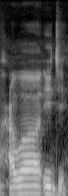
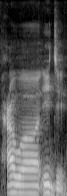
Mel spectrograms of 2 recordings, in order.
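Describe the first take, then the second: Both takes have the same delivery.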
